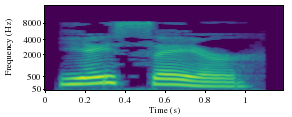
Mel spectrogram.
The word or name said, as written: yea-sayer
